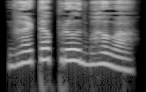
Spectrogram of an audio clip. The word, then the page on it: ಘಟಪ್ರೋದ್ಭವ: kannada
